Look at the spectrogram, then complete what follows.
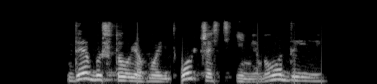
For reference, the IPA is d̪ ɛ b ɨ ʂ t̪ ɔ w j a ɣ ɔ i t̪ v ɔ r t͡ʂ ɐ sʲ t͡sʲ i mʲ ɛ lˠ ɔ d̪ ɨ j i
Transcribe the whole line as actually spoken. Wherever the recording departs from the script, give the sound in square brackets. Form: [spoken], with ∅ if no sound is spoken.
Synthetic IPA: d̪ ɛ b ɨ ʂ t̪ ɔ w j a ɣ ɔ i t̪ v ɔ r t͡ʂ ɐ sʲ t͡sʲ i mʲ ɛ lˠ ɔ d̪ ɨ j i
